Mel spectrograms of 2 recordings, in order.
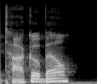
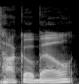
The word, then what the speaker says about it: Taco Bell: Used, I used to know somebody that used to put the emphasis uh, the emphasis on the wrong syllable on the wrong thing. – Yeah, they, they used to say Taco Bell not Taco Bell. It was Taco Bell.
